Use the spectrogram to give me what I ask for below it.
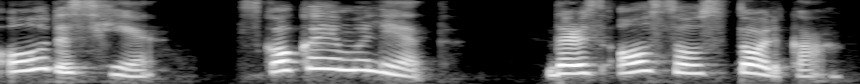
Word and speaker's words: сколько: The next one is сколько. It means how much or how many. Сколько becomes скока. Скока. And since the last O sounds like A anyway, we spell it like this.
